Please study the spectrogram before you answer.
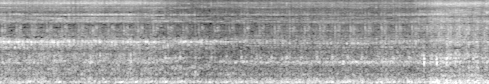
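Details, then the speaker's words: Suzuki Samurai under rebuild, new fuel pump fitted, ignition just connected: on starting it runs rough with an uneven, lumpy idle and light, irregular ticking about three per second, attributed to the rockers not yet being adjusted. "maintenant quand je démarre va il tourne mal à cause des culbuteurs"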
